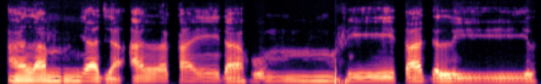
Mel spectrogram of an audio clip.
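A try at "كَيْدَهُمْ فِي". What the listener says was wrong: ini pendek. Kaidahum fi. Kaidahum fi tadlil.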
